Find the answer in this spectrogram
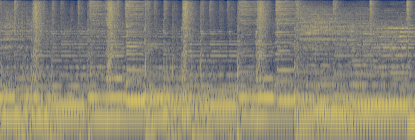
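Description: Electric rock band playing a steady groove: electric guitars over drums, with regular drum and cymbal hits.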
